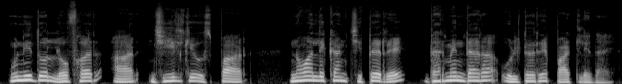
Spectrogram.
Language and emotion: Santali, neutral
